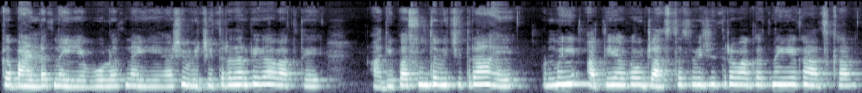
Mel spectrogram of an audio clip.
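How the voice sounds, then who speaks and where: A woman's voice: high voice, level tone, normal speed, close to an everyday voice. A woman voicing a puzzled young husband brooding over his wife, in a musing, questioning tone. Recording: tinny phone-like sound.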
